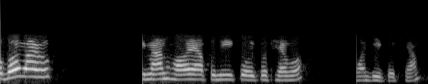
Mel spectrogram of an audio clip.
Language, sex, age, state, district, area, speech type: Assamese, female, 60+, Assam, Golaghat, urban, conversation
